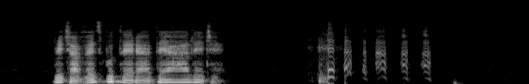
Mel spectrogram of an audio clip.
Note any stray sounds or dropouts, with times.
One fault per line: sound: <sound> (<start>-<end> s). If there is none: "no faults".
sound: laugh (3.1-4.3 s)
